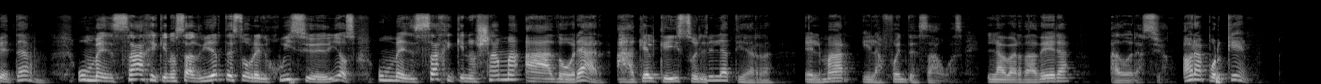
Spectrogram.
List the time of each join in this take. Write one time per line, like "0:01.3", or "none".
0:06.1
0:07.1
0:09.2
0:11.8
